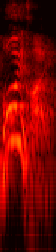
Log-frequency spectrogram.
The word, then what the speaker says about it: Moirai: pour la prononciation de Moirai, il faut le dire avec comme si on te pinçait les couilles sur le Moi, Moirai.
